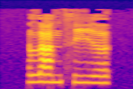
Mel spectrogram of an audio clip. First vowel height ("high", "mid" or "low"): low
